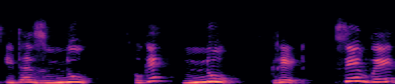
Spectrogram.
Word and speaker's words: nous: As I've always kept on telling you, in French, normally we do not pronounce the last consonant. So here we are not pronouncing the last S. So we will pronounce it as nous.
